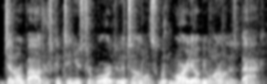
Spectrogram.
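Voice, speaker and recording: A man's voice: fairly low pitch, fast talker, a little mellow. A man reading scripted screenplay narration and scene headings for a podcast audio play.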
